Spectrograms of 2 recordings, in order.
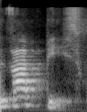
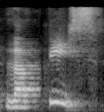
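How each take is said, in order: First: Lápiz as LÁ-piz; correct stress. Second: Lápiz as la-PIZ, end stressed; wrong stress. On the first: Teacher showing what we say, lápiz stressed on LÁ. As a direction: lean on the first syllable of lápiz. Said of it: "We're stressing the second to last syllable". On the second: Teacher showing the rule's form, lápiz stressed on PIZ. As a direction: lean on the final PIZ in lápiz. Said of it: "We should say lápiz". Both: Shown as a demonstration.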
